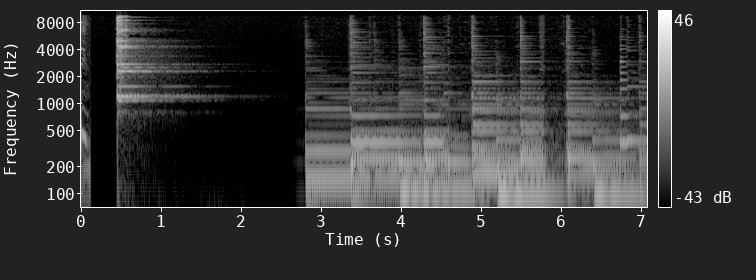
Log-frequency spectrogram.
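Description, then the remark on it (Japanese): A single bright clink of glasses of chilled drinks touching in a toast in a shop, ringing out and fading over a second or two in a quiet moment, before a louder, fuller wash of sound takes over. “じゃあ乾杯しましょう。”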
